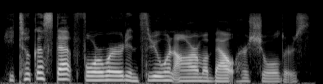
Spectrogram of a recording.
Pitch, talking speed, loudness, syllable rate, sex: 175 Hz, 225 wpm, -18 LUFS, 4.9 syllables/s, female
